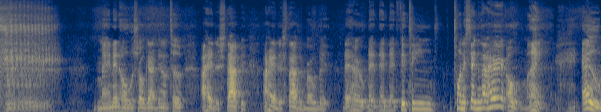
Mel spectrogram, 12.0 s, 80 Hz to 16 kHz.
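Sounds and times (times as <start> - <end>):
man's raspy throat growl: 0.0 - 1.3.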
